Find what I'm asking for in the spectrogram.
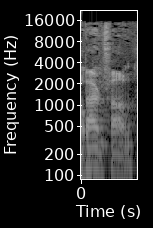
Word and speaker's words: Bernthal: Som spelas av John Burntroll. Hur fan man uttalar hans Berntroll. – Burntroll. Bernthal.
